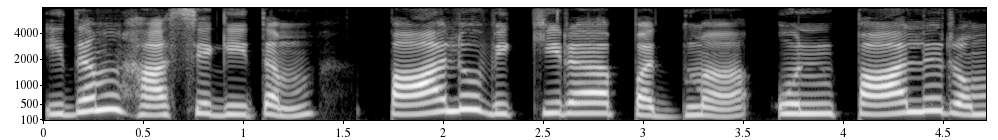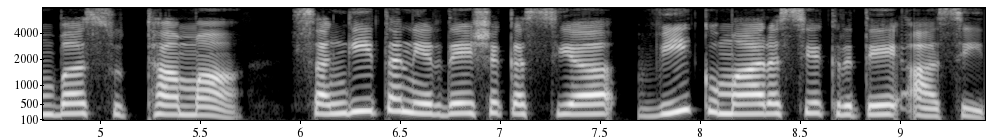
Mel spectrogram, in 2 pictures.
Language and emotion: Sanskrit, neutral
